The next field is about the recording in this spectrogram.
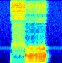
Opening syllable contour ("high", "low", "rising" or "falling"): rising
